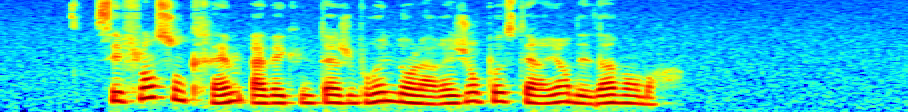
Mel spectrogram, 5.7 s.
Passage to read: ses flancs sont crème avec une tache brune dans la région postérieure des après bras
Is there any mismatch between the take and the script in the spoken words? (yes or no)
yes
